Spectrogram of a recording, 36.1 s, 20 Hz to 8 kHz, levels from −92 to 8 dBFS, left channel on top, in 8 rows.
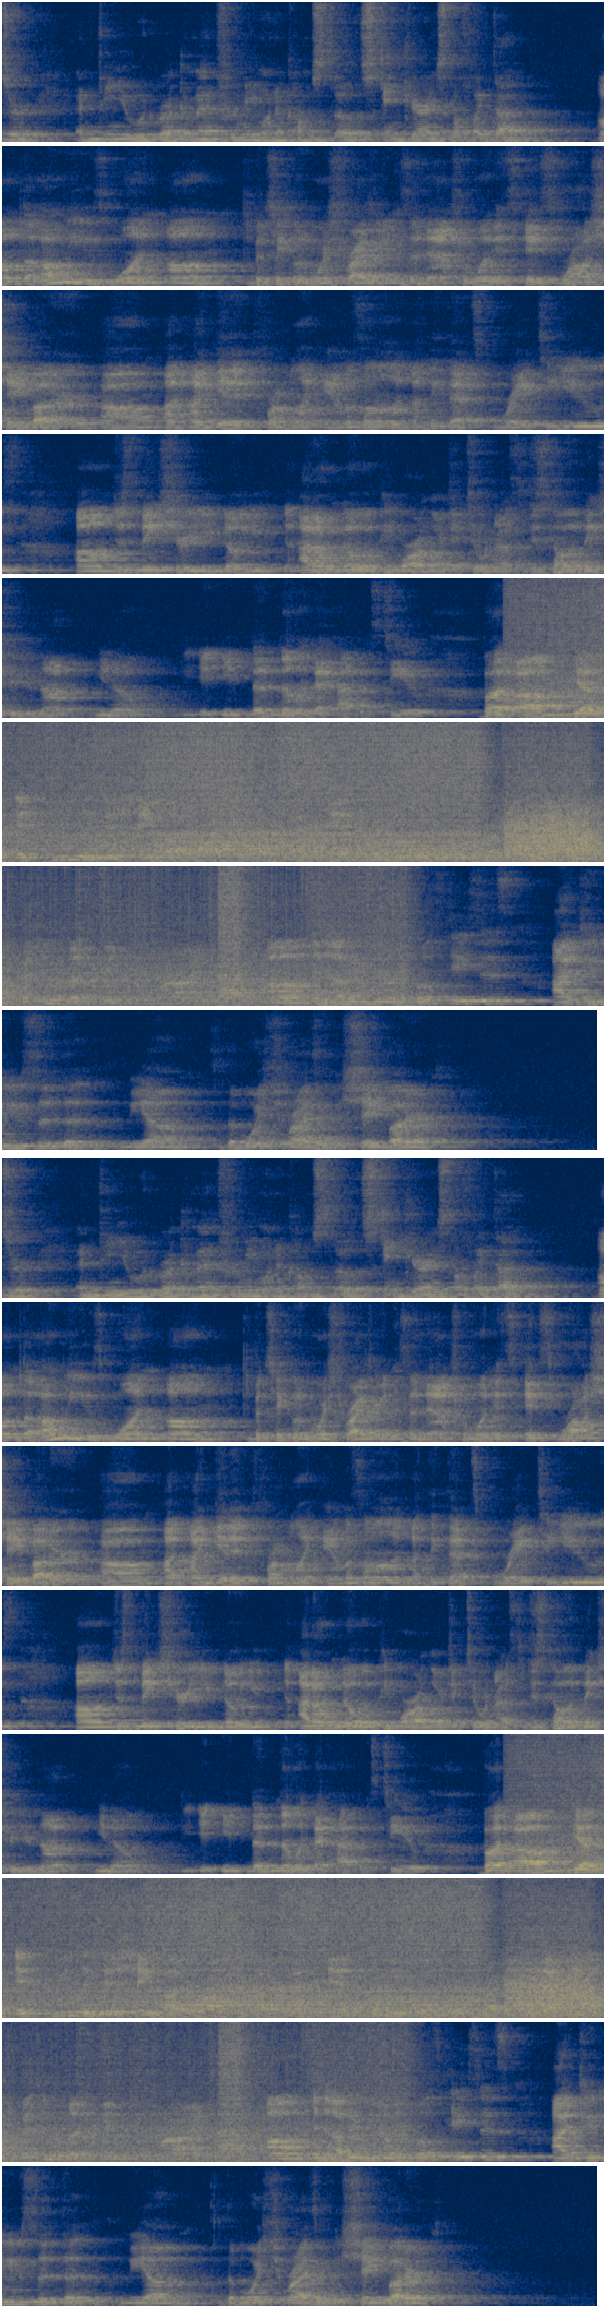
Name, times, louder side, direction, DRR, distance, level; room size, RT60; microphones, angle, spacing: voice 1, 0.0-3.9, equal, 40° left, -3 dB, 1.4 m, -33 dB
voice 2, 4.5-30.9 31.2-34.9, right 1 dB, 20° right, -1 dB, 0.7 m, -31 dB
sound 1, 21.8-30.1, left 1 dB, 15° left, 0.7 m, -29 dB
5.7 x 3.2 x 5.2 m, 1.2 s
head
